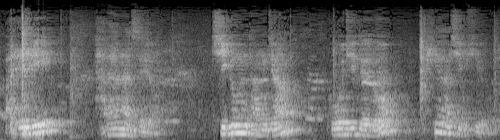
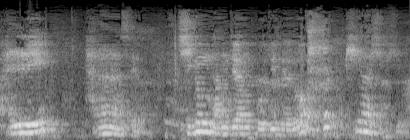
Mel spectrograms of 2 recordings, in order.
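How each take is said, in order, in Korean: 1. 부드럽고 차분하게 말하고 있습니다. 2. 절박한 다급함으로 말하고 있습니다. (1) "제가 이렇게 부드럽게 이야기했지만" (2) "정말 이 여인이 간절한 마음으로 이야기합니다"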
